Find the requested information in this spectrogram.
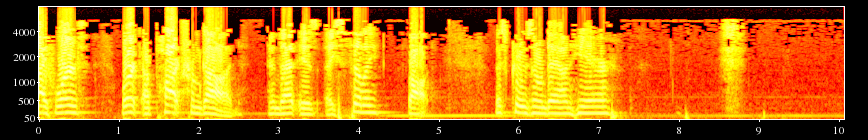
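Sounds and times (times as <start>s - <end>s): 
speech: 0.0s - 5.0s, 5.7s - 7.3s, 8.6s - 8.8s
low hum: 0.0s - 10.0s
nasal sniff: 8.5s - 9.0s.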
